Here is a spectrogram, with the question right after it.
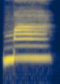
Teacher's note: First tone is flat.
